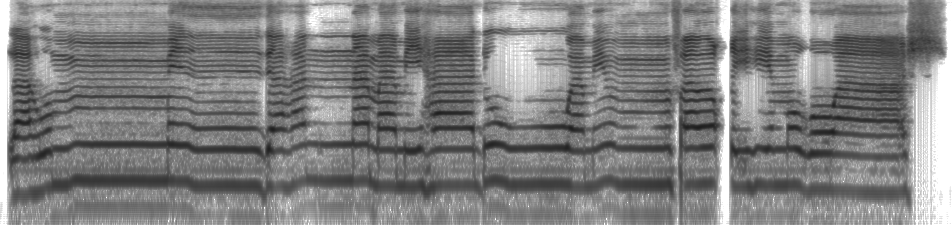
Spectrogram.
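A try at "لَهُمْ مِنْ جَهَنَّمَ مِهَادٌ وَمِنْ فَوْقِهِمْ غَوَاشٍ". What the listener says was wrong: Jangan naik, nawas, jangan. Nawas, turun aja wawunya turun. Karena huruf tipis.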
